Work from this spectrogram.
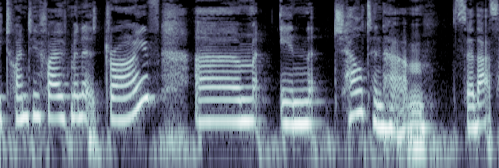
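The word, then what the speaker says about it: Cheltenham: Um, in Cheltonham. So, that's how it's pronounced just so you know for next time. Chelenham or Chelnham as we say here.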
